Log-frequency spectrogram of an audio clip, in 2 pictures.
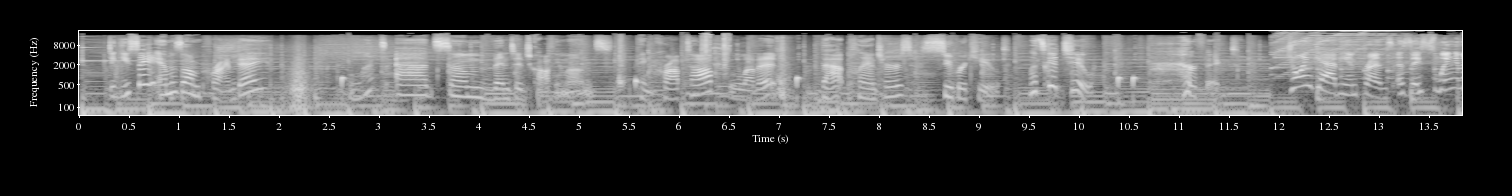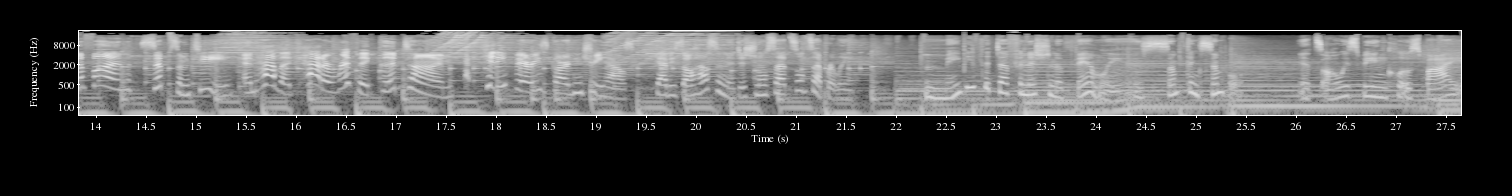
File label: women commercial; From bubbly Gen Z to effortlessly cool and snarky humor. A genuine, approachable African American talent with a lot of energy.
